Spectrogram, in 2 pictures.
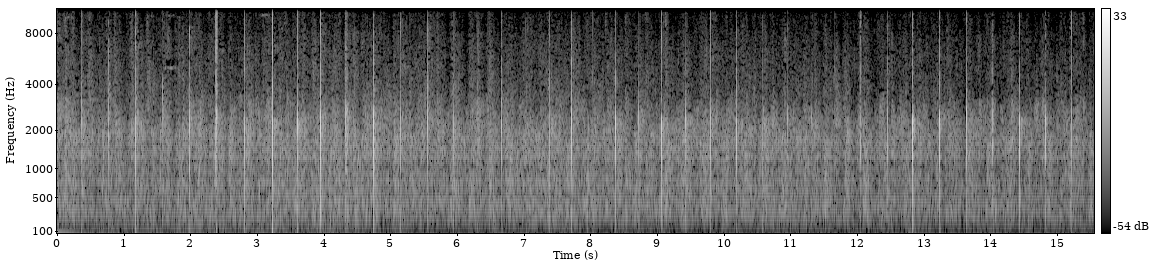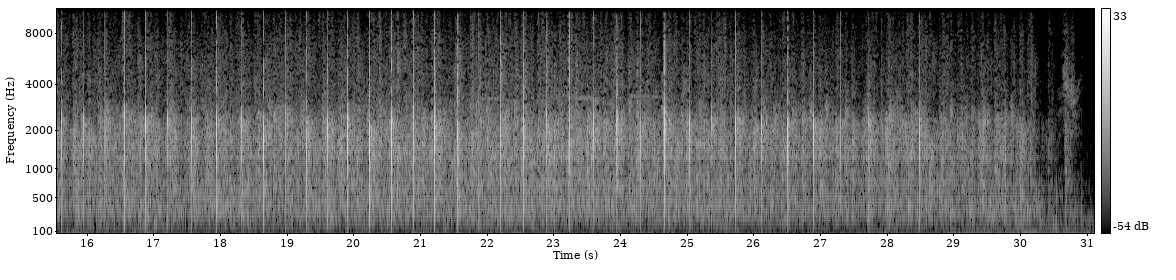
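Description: Audience applauding, with one pair of hands close by clapping at an even beat of about two to three claps a second above the rest. The applause dies away near the end.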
